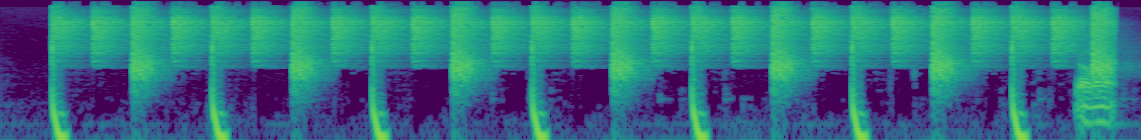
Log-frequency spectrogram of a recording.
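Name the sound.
EDM drum beat in a sound design tutorial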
